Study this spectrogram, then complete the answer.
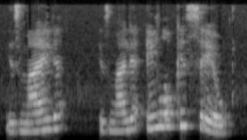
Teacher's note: Terminou em vogal, começou com vogal, eu junto. Na hora da contagem, eu tenho lá 9 sílabas gramaticais, mas eu tenho apenas 7 sílabas métricas, porque por conta dessa contagem aqui, ó.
